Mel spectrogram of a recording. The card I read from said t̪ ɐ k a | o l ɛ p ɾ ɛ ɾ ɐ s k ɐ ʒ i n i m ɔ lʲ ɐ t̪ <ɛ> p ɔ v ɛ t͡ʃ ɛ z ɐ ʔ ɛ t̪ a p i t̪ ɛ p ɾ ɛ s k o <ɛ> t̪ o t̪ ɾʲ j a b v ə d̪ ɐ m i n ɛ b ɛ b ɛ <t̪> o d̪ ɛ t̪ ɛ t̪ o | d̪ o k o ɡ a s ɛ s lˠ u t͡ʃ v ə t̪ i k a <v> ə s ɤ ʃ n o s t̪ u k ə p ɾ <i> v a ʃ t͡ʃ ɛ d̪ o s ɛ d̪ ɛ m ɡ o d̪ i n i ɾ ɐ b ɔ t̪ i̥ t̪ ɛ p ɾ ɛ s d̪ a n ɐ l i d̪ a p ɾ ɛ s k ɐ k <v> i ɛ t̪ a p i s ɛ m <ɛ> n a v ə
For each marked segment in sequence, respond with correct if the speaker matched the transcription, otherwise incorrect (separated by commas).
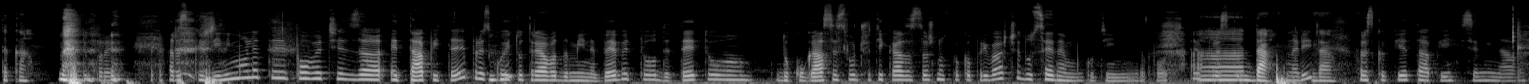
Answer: correct, incorrect, correct, incorrect, correct, correct, incorrect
